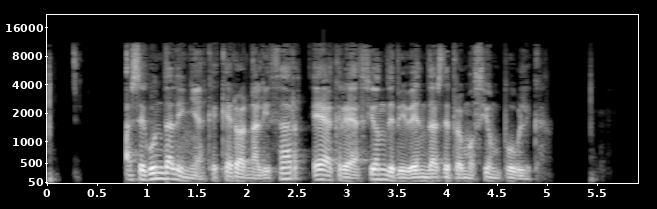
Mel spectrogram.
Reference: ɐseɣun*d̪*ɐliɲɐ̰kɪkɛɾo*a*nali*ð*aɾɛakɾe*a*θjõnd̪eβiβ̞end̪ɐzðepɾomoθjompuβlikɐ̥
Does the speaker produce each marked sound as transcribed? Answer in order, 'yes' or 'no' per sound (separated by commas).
yes, yes, no, yes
